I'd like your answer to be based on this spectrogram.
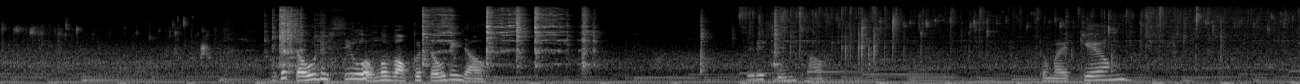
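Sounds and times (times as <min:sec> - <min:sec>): hot oil sizzling: 0:00.0 - 0:06.0, 0:07.3 - 0:13.0
metal spatula scraping a wok: 0:02.6 - 0:06.1.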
